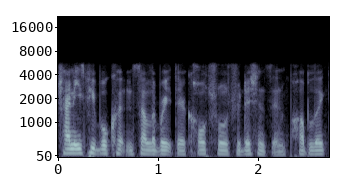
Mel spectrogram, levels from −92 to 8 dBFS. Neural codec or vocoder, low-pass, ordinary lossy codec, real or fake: none; 5.4 kHz; Opus, 32 kbps; real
